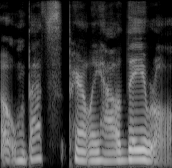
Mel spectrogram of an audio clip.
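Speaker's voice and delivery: ordinary delivery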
